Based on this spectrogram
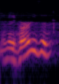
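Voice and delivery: ordinary talk

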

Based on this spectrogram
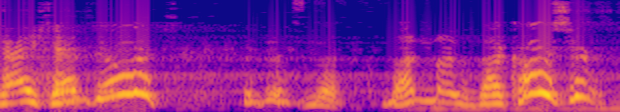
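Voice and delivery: hammy shock and citing sources; mock frum boy. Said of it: "He said".

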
